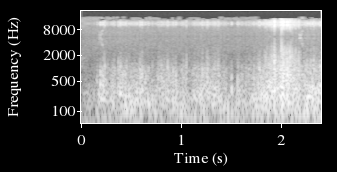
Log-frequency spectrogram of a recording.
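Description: Wind blowing on a handheld camera's microphone: a steady low rushing noise.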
